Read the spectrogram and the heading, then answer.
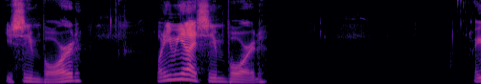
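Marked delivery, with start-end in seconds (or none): none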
